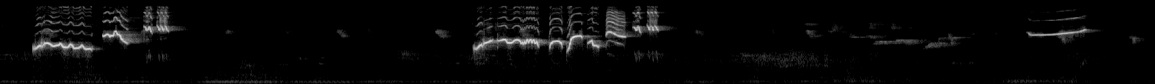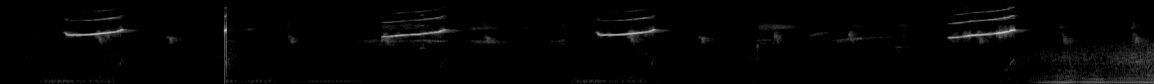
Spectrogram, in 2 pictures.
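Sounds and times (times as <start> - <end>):
female oriental magpie-robin calling to a male: 0.3 - 1.8, 4.8 - 6.6, 10.3 - 11.0, 12.2 - 12.9, 15.4 - 16.1, 17.5 - 18.2, 21.0 - 21.8.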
